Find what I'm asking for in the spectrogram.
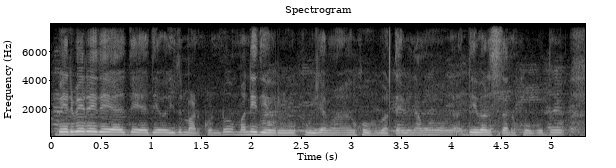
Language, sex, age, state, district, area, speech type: Kannada, female, 60+, Karnataka, Dharwad, rural, spontaneous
